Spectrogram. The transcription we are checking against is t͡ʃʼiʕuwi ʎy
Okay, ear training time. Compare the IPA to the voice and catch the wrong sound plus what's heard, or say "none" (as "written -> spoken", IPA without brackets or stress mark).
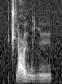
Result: u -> y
